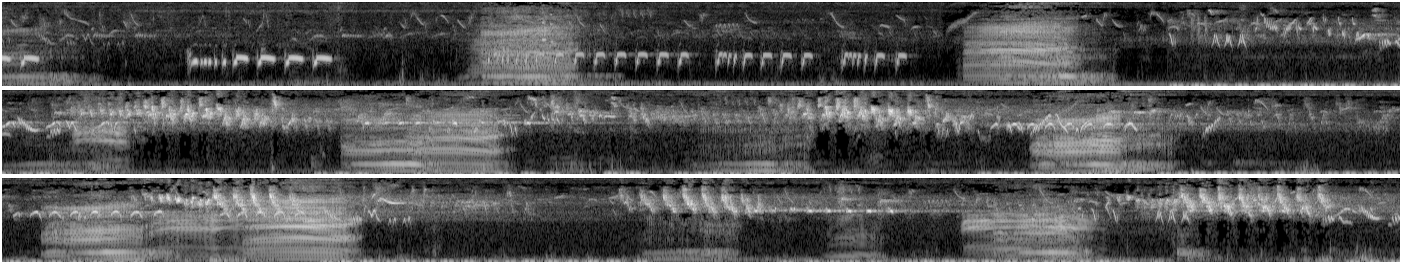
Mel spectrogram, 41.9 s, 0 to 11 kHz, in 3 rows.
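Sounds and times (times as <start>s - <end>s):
small birds chirping: 0.0s - 41.9s
cows mooing: 4.6s - 6.2s, 9.6s - 11.2s, 14.2s - 15.4s, 24.3s - 25.8s, 28.4s - 31.6s, 37.6s - 39.0s.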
